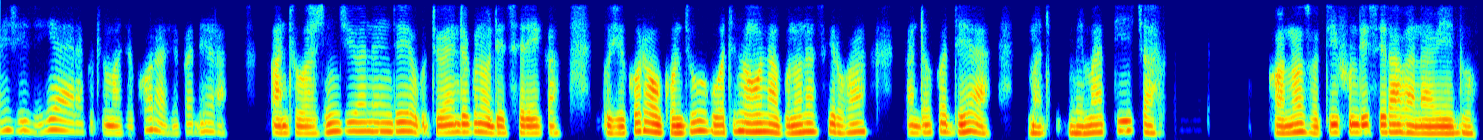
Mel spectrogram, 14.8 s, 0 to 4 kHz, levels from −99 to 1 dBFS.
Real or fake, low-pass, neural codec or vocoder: fake; 3.6 kHz; codec, 24 kHz, 0.9 kbps, DualCodec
